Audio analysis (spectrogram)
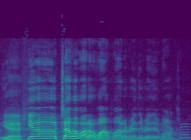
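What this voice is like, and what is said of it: Imitates a pop group's singing voice. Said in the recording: “You should just do a Spice Girls impression.”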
